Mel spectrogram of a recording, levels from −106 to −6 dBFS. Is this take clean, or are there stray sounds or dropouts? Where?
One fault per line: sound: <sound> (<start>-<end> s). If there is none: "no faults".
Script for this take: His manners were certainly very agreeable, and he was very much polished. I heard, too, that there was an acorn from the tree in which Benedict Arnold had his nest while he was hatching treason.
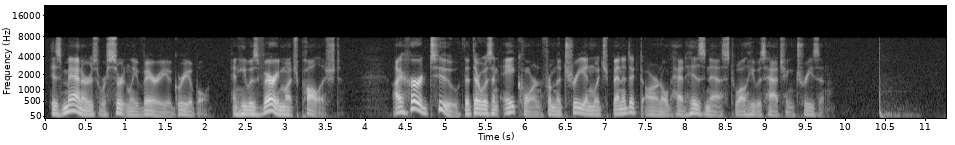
sound: thud (10.4-11.0 s)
